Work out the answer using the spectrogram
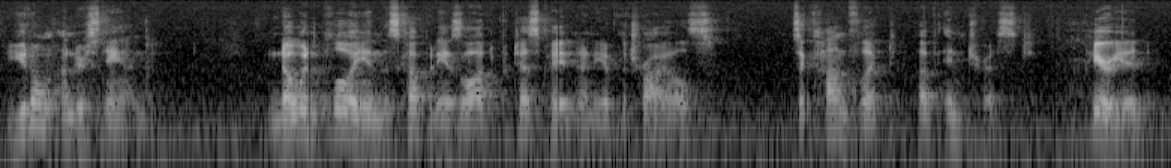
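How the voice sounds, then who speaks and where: Brisk, stern office boss, played by a man. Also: medium pitch, animated, fairly bright tone, slight background noise, lightly acted. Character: stern, by-the-book male office boss who relents. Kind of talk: dramatic play reading.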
